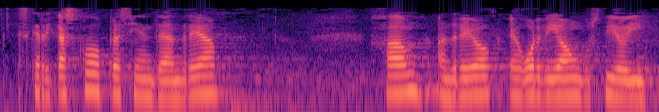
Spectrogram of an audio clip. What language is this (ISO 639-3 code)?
eus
